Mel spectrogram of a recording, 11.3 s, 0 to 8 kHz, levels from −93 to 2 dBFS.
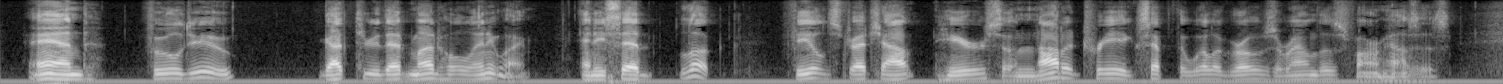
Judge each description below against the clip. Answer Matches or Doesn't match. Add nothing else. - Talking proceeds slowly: Doesn't match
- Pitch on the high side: Doesn't match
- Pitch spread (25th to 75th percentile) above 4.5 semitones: Doesn't match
